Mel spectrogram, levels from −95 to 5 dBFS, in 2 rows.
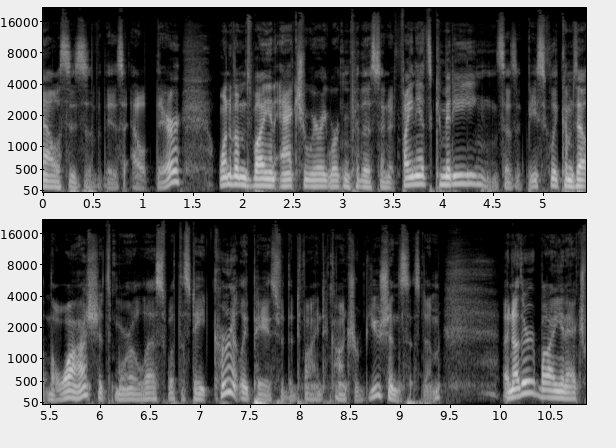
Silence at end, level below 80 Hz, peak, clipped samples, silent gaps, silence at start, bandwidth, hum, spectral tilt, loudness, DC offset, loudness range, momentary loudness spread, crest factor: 0 s; -40 dBFS; -6 dBFS; under 0.1%; none; 0 s; 19 kHz; none; -5.5 dB/octave; -25 LUFS; under 0.1%; 7 LU; 15 LU; 20 dB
